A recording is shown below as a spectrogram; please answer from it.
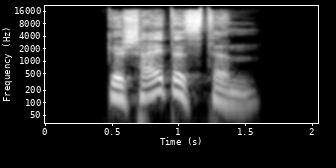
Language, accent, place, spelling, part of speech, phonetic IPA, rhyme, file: German, Germany, Berlin, gescheitestem, adjective, [ɡəˈʃaɪ̯təstəm], -aɪ̯təstəm, De-gescheitestem.ogg
- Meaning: strong dative masculine/neuter singular superlative degree of gescheit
